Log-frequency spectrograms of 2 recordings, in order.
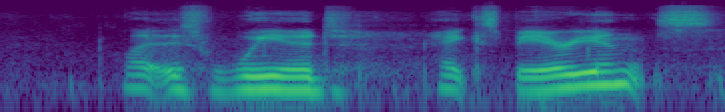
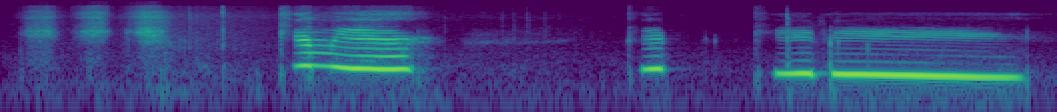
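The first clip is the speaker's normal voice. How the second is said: high, loud drawn-out call; 13 semitones higher, 7 dB louder, much slower than usual. Real, not acted. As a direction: call the kitty up high, slow. Calling the cat.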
